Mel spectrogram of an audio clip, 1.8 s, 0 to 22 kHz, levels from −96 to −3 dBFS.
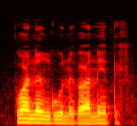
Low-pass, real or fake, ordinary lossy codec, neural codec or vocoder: none; real; none; none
